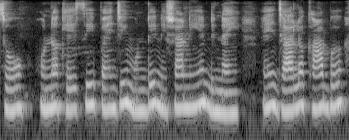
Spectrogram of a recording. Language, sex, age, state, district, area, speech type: Sindhi, female, 30-45, Gujarat, Junagadh, urban, spontaneous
